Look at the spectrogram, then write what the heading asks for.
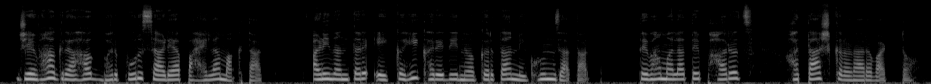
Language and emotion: Marathi, sad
